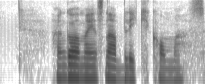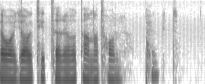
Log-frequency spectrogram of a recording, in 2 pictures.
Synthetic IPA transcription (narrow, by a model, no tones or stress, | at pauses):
hanɡɑːvmɛjɛnsnabːlɪkːkʰːɔmːasɔːjɑːɡt̪ʰɪt̪ʰːad̪əɔt̪ʰanːat̪hɔlː | pʰɵŋkt̪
